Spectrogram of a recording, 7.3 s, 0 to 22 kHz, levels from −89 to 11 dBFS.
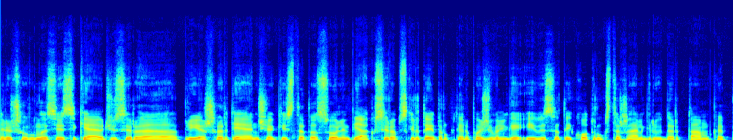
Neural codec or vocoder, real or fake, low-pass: codec, 44.1 kHz, 7.8 kbps, Pupu-Codec; fake; 19.8 kHz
